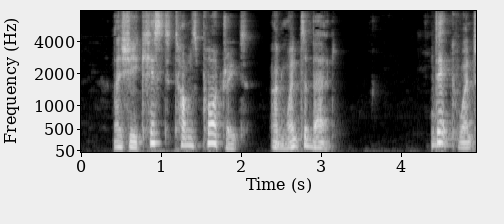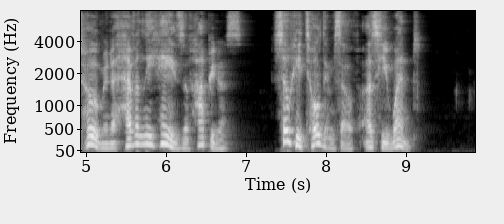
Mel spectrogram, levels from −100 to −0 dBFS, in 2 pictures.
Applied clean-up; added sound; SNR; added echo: classical method log-MMSE.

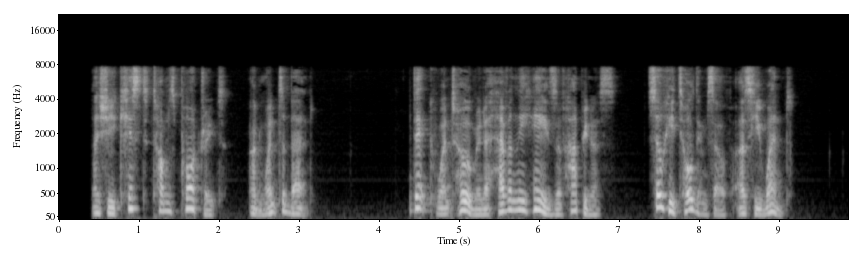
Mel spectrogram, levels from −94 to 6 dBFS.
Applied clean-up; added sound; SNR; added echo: neural mask model RNNoise.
